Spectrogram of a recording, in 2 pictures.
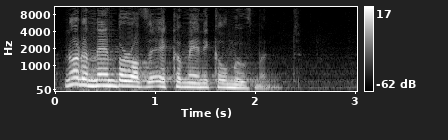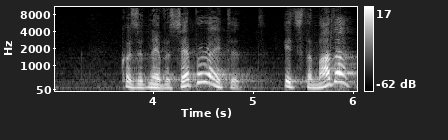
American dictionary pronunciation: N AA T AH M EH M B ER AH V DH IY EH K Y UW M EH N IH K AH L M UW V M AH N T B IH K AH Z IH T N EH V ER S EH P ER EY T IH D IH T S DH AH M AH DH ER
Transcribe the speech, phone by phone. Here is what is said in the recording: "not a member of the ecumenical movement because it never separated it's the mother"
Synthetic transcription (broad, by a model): N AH T AH M EH M B ER AH V DH IY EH K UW M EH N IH K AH L M UW V M AH N T K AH Z IH T N EH V ER S EH P ER EY T IH D IH T S DH AH M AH DH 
